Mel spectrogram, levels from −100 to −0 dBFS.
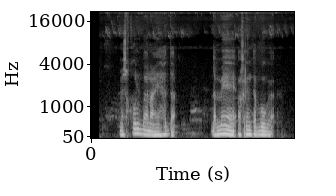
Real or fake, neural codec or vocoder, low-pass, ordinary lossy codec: real; none; none; none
